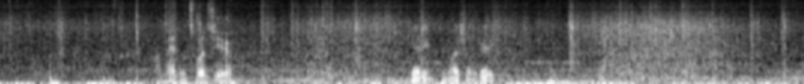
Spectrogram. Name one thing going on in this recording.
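Footsteps tread steadily through undergrowth.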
